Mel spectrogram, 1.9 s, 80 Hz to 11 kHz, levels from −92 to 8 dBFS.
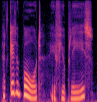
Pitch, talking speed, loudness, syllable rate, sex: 205 Hz, 185 wpm, -18 LUFS, 4.7 syllables/s, female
